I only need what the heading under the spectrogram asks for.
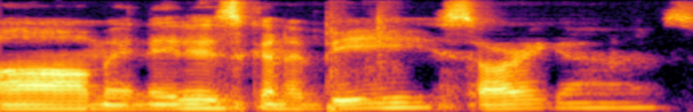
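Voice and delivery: slow, drawn-out dramatic pause. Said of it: "Pause for dramatic effect".

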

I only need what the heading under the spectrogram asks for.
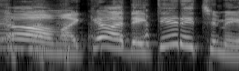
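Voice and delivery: high, loud shouting. Retelling a reaction to the baseball game on TV: imitating own yelling. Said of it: "I'm yelling at the T V again".

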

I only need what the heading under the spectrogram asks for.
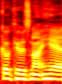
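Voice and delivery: normal talking voice

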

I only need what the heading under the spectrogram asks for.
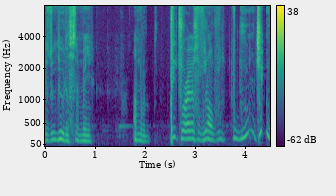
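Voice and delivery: menacing, spoken through gritted, clenched teeth. Acting out getting in a little jerk's face outside, talking through clenched teeth. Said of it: "I get that voice where I talk with my teeth".

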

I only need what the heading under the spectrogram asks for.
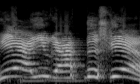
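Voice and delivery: acted, very high, overdone, over-ecstatic celebration whoop. Retelling a wrestler's celebration in the ring: imitating over-ecstatic celebrating. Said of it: "the over ecstatic".

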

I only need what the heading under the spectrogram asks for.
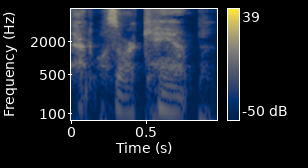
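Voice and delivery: hushed voice. Narrator voicing a character reacting to close thunder, very quiet voice. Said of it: "You hear Akraya say very quietly".

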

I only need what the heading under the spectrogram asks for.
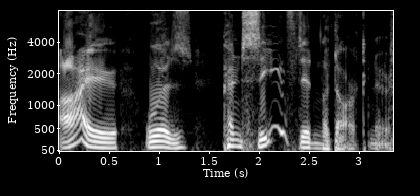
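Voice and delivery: muffled masked-villain voice. Joking with cohosts about talking into a mic, doing a Bane voice. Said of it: "I used to have a good Bane voice".

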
